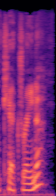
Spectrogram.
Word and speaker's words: Catriona: Katerina Morrison, who recently won the 70.3, so apparently you do pronounce the name Katerina, where it looks like it should be pronounced Catriona.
